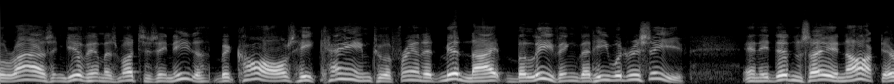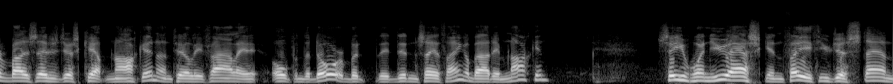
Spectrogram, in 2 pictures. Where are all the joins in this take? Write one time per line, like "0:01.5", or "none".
none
